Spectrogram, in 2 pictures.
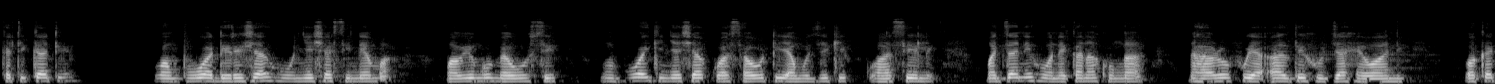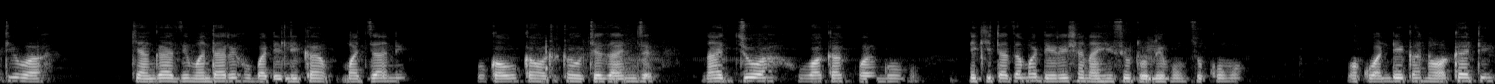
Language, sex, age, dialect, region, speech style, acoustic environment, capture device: Swahili, male, 18-24, Kenya - Nairobi Sheng-influenced, Kenya, relaxed, nature, desktop / Windows / Firefox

